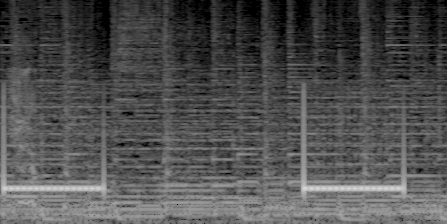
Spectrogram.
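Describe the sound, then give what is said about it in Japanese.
A telephone ringback tone sounds twice, each a steady, evenly pulsing one-second burst with a two-second gap between, heard clearly over faint background music, as Kumamoto RKK radio calls a listener in Hadano City. “突然の電話で恐縮でございます”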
